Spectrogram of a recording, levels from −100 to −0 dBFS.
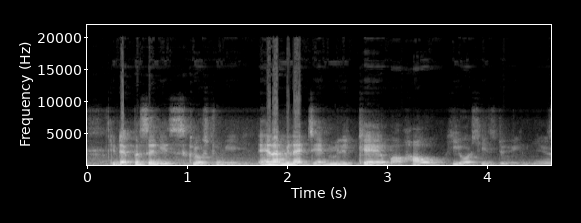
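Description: From 0.34 to 0.51 s, the loudest syllables crackle harshly, with their peaks flattened. This is microphone overload, likely from input gain set about 5 dB too high for the converter. A small share of samples are cut off.

From 1.80 to 2.13 s it happens again and sounds worse. The peaks run about 8 dB over the limit, and a few percent of samples are clipped.

At 2.13 s, voice and background drop together by about 7 dB in one step. This microphone volume stepped down likely comes from the call software reacting to the clipping peak just before.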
